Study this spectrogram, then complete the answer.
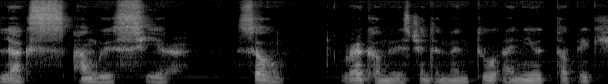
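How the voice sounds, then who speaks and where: A man with a non-native accent speaks at a very slow pace, his fairly low pitch somewhat breathy and his intonation monotone and flat. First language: not English. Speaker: occult teacher. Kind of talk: spoken lecture. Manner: halting.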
